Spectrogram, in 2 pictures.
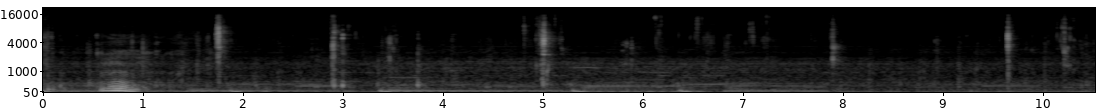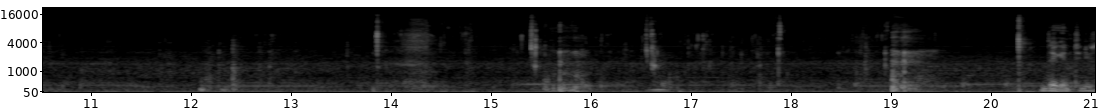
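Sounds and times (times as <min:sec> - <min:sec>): chewing and biting chicken wing: 0:04.8 - 0:08.0.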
